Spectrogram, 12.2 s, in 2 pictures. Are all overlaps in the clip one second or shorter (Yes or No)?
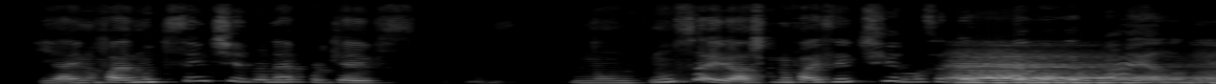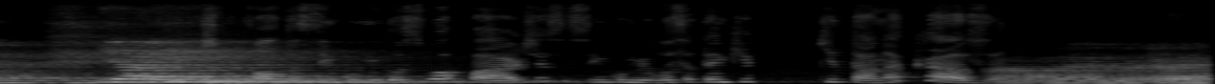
Yes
